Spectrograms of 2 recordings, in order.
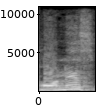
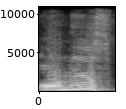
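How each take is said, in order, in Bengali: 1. শব্দটি h ধ্বনি দিয়ে শুরু হয়। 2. শব্দটি একটি স্বরধ্বনি দিয়ে শুরু হয়। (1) "তোমরা কি কখনো হনেস্ট বলো" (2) "অর মতো উচ্চারিত হয়েছে"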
